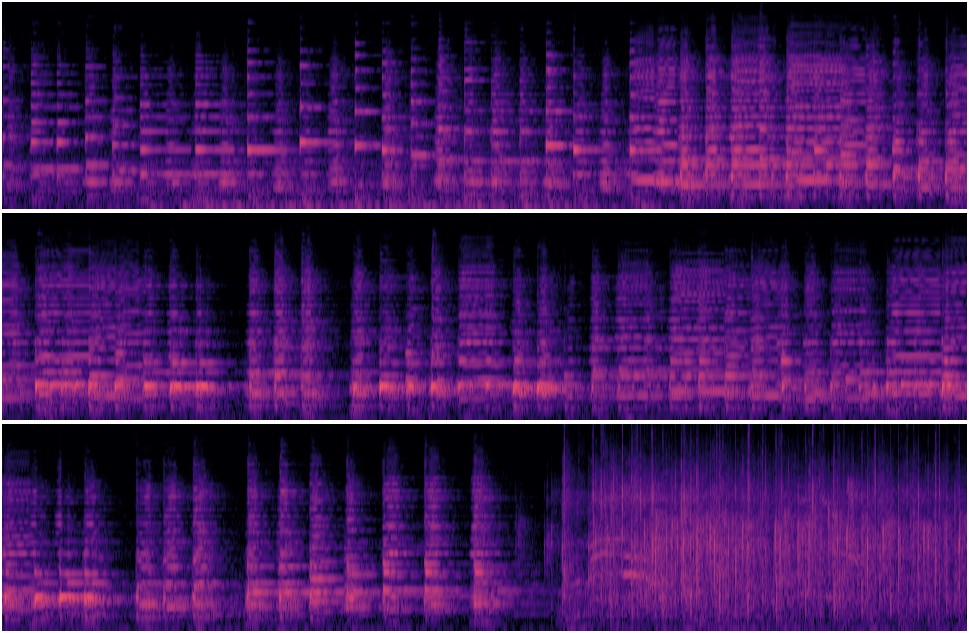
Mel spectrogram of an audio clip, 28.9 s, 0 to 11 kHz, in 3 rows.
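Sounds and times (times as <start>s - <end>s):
plucked balalaika notes: 0.0s - 24.4s
accordion held tones: 0.0s - 24.7s.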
